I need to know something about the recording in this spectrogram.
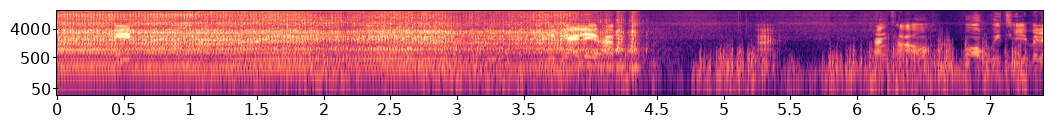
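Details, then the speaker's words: Thermal fogger after cleaning fuel jet clogged by shed fibres, hard starting fixed: steady even low drone holding one pitch about four seconds, no misses; starts easily, normal running. "เห็นมั้เห็นมั้ยมันจะง่ายขึ้นกว่าเดิมลมนะครับทีเนี้ยเครื่องเครื่องก็จะนิ่งสตาร์ทง่ายขึ้นกว่าเดิม"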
